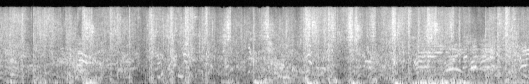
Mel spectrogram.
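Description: A sword slashes and thuds into enemies.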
